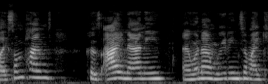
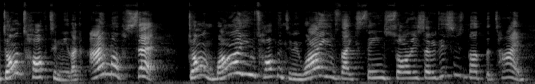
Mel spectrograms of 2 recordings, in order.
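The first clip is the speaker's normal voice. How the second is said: higher, louder acted irritation; exasperated telling-off, pitched up; upset; 5 semitones higher, 3 dB louder than usual. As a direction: push back at someone who keeps talking to you. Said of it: "If I'm upset in general".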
